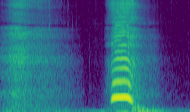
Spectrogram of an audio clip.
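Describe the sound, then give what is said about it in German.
A single yawn, not from tiredness: a long breathy inhale that swells into a short, loud, drawn-out voiced groan, then trails off into soft breath. No talking. “Und die, die den Podcast öfter hören, die wissen, dass ich voll oft gehen muss beim Podcast-Recording, obwohl ich nicht müde bin.”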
